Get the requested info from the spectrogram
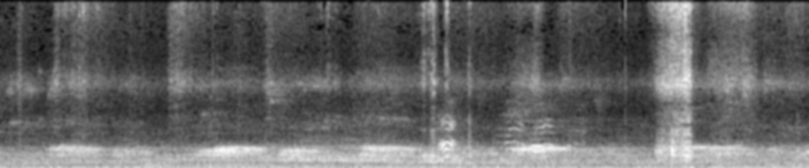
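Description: Crows cawing repeatedly in a string of short harsh calls, with a brief sharp noise about five seconds in.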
